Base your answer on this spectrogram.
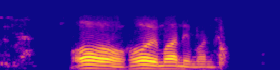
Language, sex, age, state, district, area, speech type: Manipuri, male, 45-60, Manipur, Ukhrul, rural, conversation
